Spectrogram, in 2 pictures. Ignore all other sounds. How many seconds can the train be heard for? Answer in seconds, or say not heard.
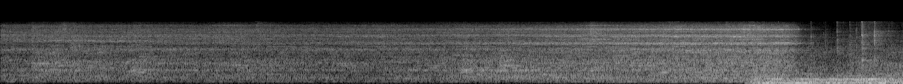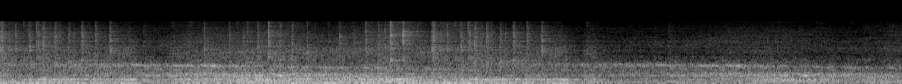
18 s.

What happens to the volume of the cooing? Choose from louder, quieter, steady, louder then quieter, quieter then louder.
steady.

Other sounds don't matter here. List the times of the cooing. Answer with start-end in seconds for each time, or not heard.
7.5-15.1.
